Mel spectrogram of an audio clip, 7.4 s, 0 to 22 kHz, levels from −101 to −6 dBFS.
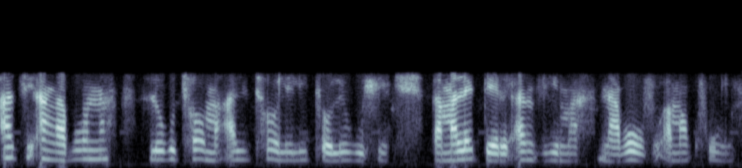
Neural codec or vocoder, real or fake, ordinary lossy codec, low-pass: none; real; none; 3.6 kHz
